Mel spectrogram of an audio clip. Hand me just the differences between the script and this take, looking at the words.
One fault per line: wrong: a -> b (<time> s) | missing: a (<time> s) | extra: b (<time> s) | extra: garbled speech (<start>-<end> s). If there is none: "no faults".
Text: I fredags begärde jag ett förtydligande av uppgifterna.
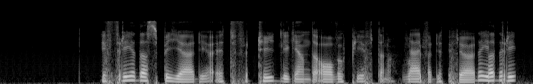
extra: garbled speech (4.0-5.2 s)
